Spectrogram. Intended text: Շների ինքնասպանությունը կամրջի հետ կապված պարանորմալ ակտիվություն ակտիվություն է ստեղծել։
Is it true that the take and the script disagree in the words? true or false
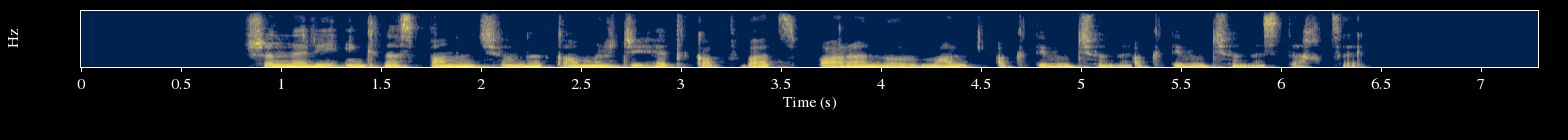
false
